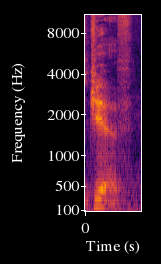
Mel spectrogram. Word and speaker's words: GIF: be ji f yeah but I hear it's pronounced like give the proper term is jiff although it's a G that's what I go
